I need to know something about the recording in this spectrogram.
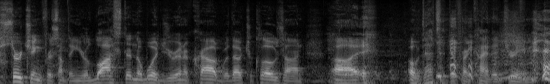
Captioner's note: some chuckles; she chuckles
